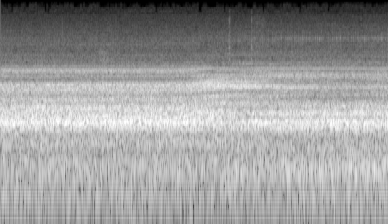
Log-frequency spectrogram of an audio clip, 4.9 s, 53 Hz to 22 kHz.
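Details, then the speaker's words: Cobra 2000 CB radio receiver (no receive light, S-meters stuck) fed by an RF generator in CW: constant steady white-noise hiss where it should be stone quiet; receiver out of tune or faulty, cause unknown. "but i know you can hear that white noise now there shouldn't be any noise it should just be stone quiet"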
